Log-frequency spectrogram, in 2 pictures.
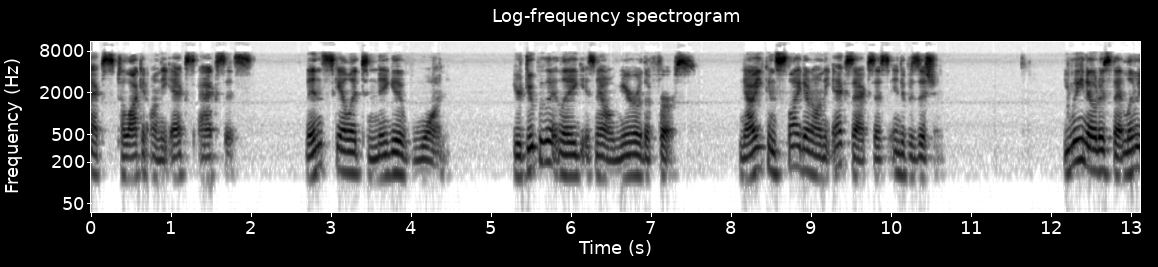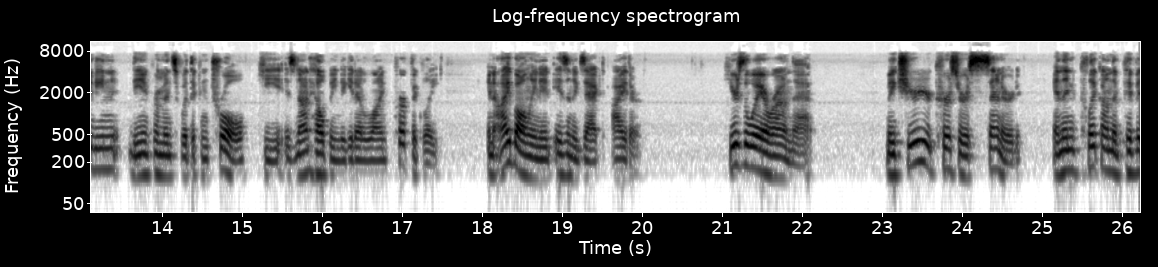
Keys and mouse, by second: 13.5 Delete, 15.7 b, 17.5-19.2 drag, 19.4-22.5 right drag, 22.5-24.1 drag.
